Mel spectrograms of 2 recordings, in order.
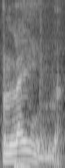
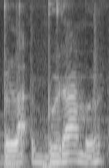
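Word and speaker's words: Blame!: And yes, I do know that it's supposed to be pronounced Buramu. Buramu, I believe, is the correct pronunciation, but I'm calling it Blame because it's spelled blame.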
